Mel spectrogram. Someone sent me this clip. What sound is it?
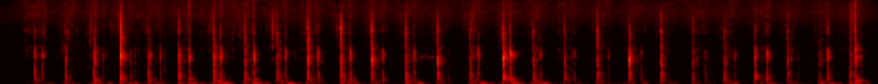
Some shoes running on a hard surface.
